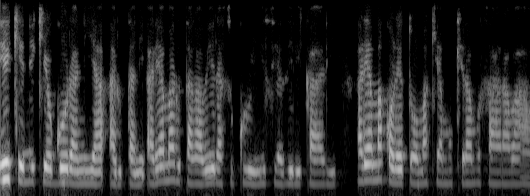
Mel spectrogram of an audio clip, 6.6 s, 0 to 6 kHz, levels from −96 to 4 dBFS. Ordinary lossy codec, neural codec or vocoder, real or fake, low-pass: Opus, 32 kbps; none; real; 5.4 kHz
